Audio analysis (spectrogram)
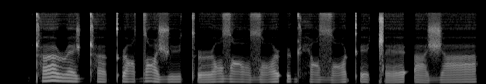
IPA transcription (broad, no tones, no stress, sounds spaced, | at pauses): ʈʰ ɐ ɹ ɛ ʒ ʈʰ ɐ kʼ ə˞ dˤ ɐ ʒ y tʼ ə˞ zˤ a ɹ zˤ ə˞ ʔ y ɖ h e zˤ ə˞ kʼ e ǁ ɛ ʔ a ʒ a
